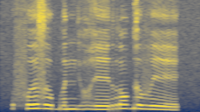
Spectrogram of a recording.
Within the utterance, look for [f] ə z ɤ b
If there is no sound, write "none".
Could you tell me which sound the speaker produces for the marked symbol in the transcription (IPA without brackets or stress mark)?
f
